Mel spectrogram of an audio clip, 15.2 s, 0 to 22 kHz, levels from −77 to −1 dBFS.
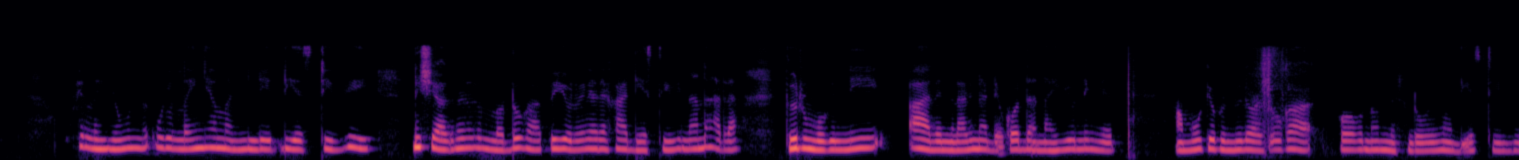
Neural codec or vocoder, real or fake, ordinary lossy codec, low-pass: codec, 16 kHz, 1 kbps, X-Codec, WavLM features, trained on Multilingual LibriSpeech; fake; none; none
